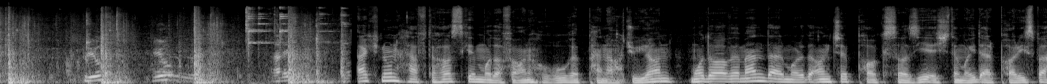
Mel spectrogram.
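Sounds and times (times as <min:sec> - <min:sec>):
police breaking down a room door: 0:00.0 - 0:03.5
speech: 0:00.8 - 0:10.4.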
